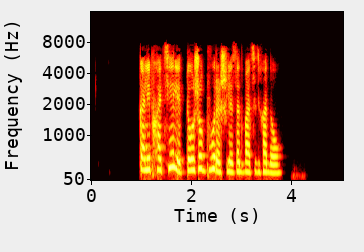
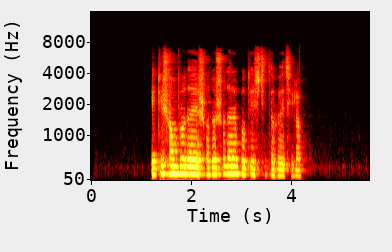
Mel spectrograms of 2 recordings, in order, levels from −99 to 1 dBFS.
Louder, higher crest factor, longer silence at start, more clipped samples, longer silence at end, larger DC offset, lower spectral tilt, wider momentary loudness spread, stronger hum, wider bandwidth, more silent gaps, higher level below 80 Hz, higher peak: about the same, -16 LUFS vs -18 LUFS; about the same, 16 dB vs 18 dB; second, 0.95 s vs 1.2 s; neither; second, 1.25 s vs 1.4 s; neither; second, -3.5 dB/octave vs -8 dB/octave; second, 7 LU vs 15 LU; neither; first, 8 kHz vs 6.8 kHz; neither; about the same, -56 dBFS vs -58 dBFS; about the same, -2 dBFS vs -2 dBFS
